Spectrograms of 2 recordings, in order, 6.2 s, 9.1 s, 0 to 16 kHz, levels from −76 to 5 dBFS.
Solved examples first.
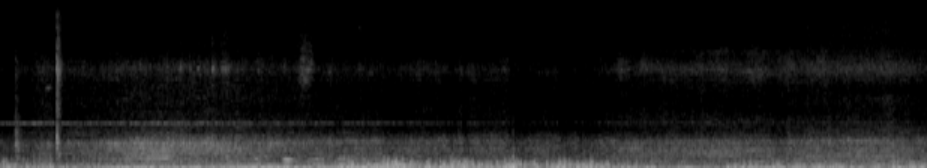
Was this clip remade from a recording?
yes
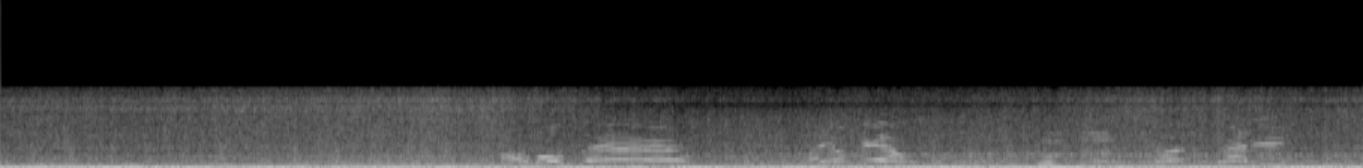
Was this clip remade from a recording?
no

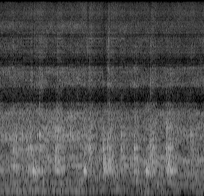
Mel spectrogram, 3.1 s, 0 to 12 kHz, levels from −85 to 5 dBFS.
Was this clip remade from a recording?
yes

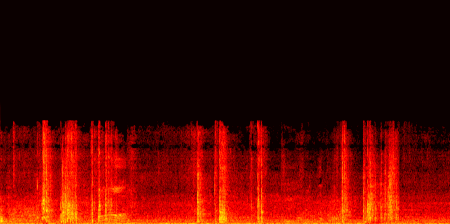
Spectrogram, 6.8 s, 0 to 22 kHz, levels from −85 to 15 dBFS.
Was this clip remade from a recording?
yes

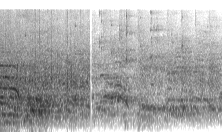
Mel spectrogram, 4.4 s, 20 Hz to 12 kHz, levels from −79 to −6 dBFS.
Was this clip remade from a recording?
no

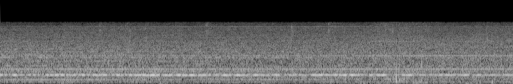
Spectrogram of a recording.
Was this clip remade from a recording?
no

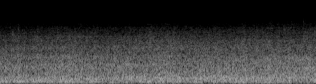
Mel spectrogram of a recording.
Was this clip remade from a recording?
no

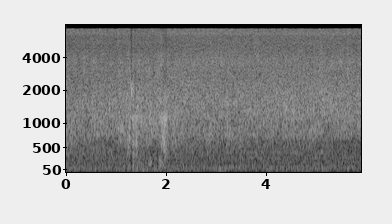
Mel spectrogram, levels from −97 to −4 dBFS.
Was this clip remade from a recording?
no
